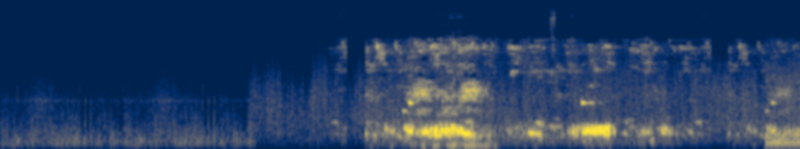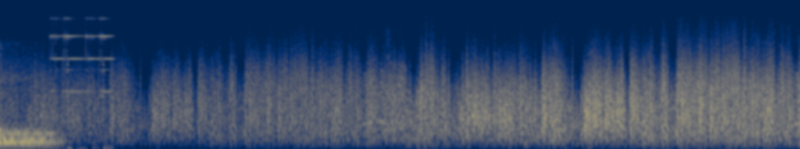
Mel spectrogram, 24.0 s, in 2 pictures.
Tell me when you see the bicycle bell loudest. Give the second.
12 s.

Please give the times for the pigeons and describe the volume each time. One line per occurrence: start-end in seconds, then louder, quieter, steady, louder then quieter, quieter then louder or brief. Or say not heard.
5.1-12.1 quieter.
